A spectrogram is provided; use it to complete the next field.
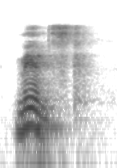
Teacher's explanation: The ed is pronounced in this word like a t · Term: t sound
